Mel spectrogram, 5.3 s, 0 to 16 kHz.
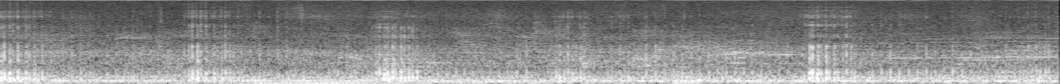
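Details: In heat at eight months, female cat Pia purrs indoors on September 23, 2011, two hours after her first birth control pill; a soft steady drone rises and falls with breaths near once a second.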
